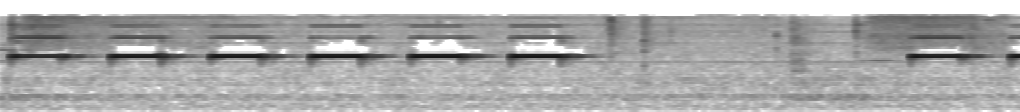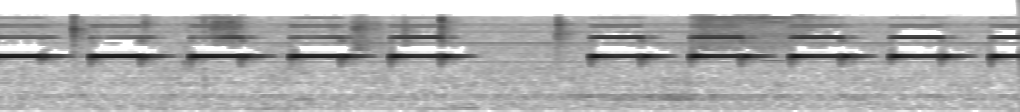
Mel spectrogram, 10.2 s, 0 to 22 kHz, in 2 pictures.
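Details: LTV 1200 ventilator alarm: loud, rapid high-pitched beeping in repeating bursts with brief pauses, about two beeps a second, with two alarms active.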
